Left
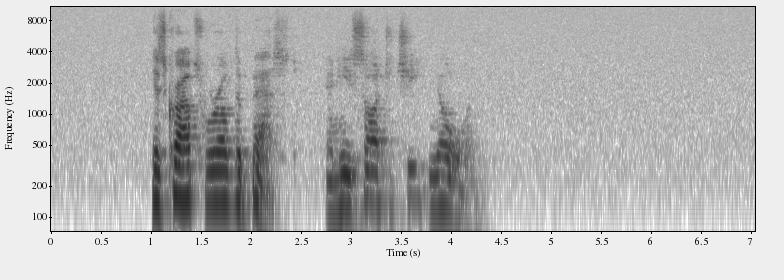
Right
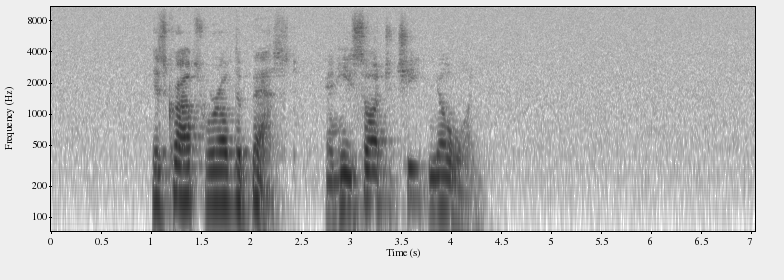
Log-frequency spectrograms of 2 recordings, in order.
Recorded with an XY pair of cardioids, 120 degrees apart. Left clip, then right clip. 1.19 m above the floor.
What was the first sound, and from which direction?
A man speaking, 35° left.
